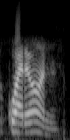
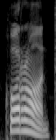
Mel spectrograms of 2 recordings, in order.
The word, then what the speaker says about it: Cuarón: I always butcher his name. I apologize. Cuarón Gravity, for the film. – Alfonso Cuarón. – Cuarón. Thank you. Thank you for that.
